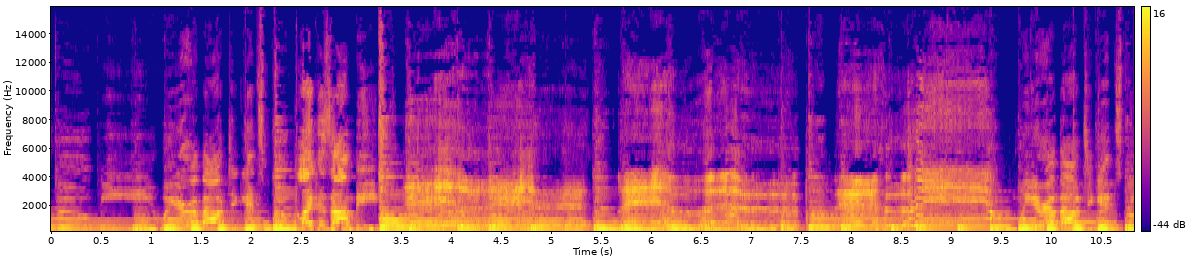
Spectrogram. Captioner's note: zombie Noises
